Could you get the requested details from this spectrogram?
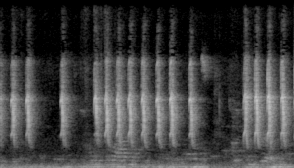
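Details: Screaming call of a Bar-winged prinia, used as a lure for wild prinias: strings of rasping, high-pitched notes repeated several per second, with a short lull and a faint thin whistle before a final fast run.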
